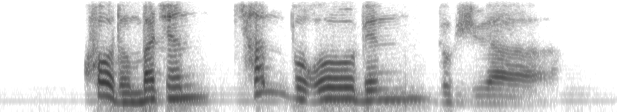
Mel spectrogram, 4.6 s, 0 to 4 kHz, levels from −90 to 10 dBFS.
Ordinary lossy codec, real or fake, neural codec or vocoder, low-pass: Opus, 16 kbps; real; none; 3.6 kHz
